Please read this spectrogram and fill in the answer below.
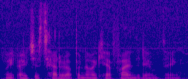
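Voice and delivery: soft mumbling under the breath. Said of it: "Can't hear you".

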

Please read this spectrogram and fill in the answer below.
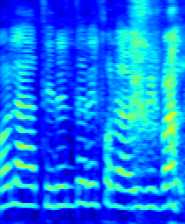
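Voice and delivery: put-on squeaky, high twelve-year-old kid voice. Retelling a phone call made at age twelve, in a squeaky voice. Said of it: "con voz de pito teniendo 12 años".

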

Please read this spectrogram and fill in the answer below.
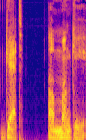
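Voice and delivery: grand, big-time showbiz announcer voice. Told to use a big-time announcer voice for the signature line: big-time announcer voice. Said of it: "use your big-time announcer voice".

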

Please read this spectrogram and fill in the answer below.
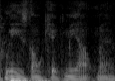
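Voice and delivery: humble, soft, pleading begging tone. Retelling falling to his knees at the door, acting out begging. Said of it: "I start begging".

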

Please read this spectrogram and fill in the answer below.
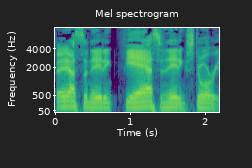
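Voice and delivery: Chicago accent with very slow, drawn-out delivery. Talking about a disastrous beer night in Chicago, in a Chicago accent. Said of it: "That was my attempt at a Chicago accent".

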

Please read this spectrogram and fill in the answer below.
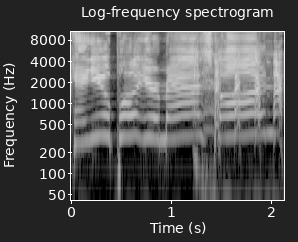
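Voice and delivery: very high, slow, drawn-out call. Retelling how a lady shouted at him down a hallway, imitating her shouting. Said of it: "shouted like".

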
